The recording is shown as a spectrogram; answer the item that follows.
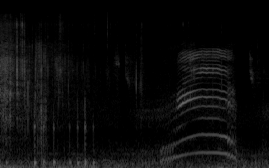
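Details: Single long meow from a fluffy cat, a smooth arched call lasting about a second after soft tapping noises and a low hum.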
